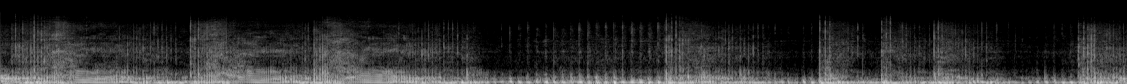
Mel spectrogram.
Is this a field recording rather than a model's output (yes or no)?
no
